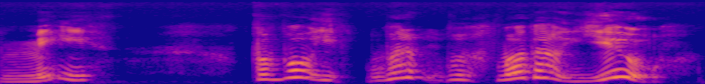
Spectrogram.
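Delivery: high, halting stutter, tripping over words. Reading Inko's lines in a scene, replying to Kazuki: stuttering as Inko. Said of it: "I'm stuttering because I think she would do it".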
